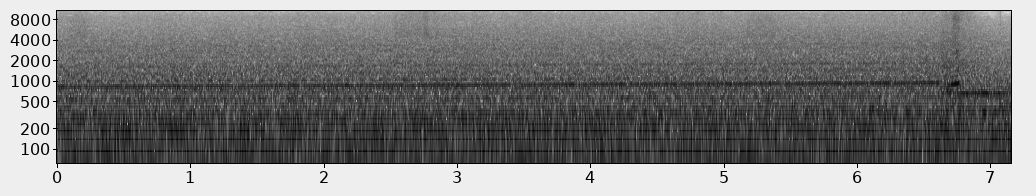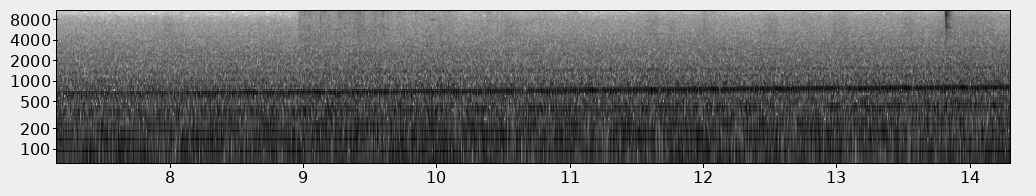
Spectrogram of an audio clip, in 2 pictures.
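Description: A bus engine drones steadily with a whine that slowly rises in pitch.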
